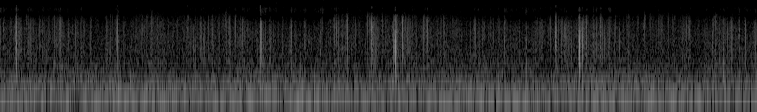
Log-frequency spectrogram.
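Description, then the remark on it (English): A steady, deep rolling rumble of thunder from a mountain storm, with no rain or wind yet, fills the whole stretch, overlaid with a hiss of noise and a few sharp crackling snaps. No one speaks. “Thunder's increasing.”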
